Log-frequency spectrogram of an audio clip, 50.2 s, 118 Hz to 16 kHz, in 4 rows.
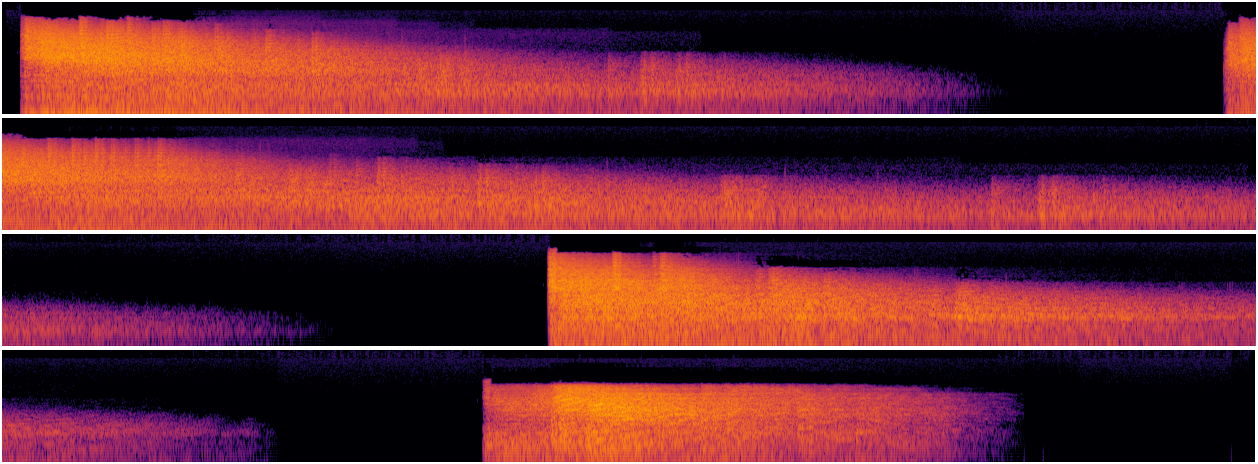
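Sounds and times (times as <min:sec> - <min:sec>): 
distant explosions: 0:00.2 - 0:09.2, 0:12.2 - 0:27.3, 0:30.6 - 0:39.5, 0:42.4 - 0:47.6.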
